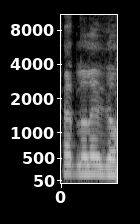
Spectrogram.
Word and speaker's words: Svietloladovka: can't pronounce that Odette's out of properly. earshot. Svietloladovka.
